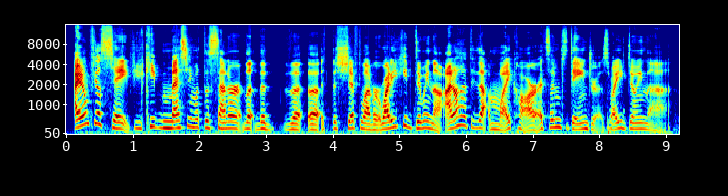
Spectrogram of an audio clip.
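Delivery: ordinary talk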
